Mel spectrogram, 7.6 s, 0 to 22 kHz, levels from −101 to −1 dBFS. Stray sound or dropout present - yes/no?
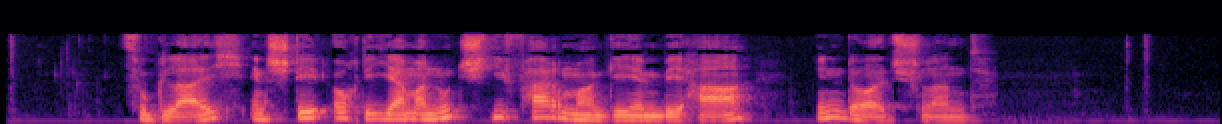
no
